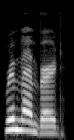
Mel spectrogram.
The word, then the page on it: remembered: British English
